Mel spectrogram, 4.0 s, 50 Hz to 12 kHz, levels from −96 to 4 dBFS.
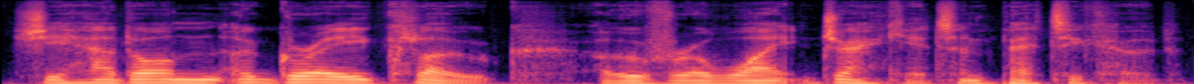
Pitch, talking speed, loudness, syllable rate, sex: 100 Hz, 180 wpm, -16 LUFS, 4.4 syllables/s, male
